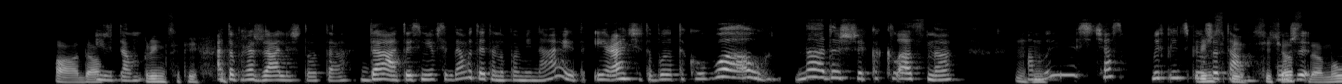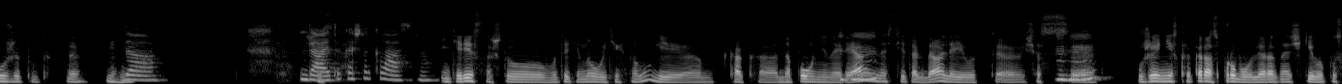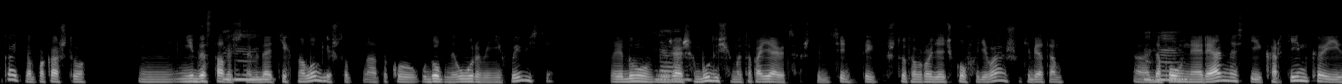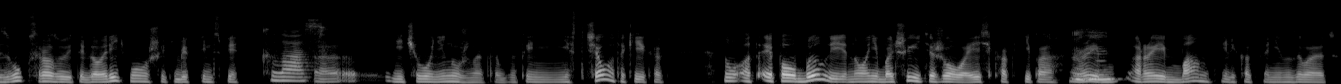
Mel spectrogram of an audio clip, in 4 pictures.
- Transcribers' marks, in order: chuckle; tapping
- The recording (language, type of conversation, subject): Russian, unstructured, Какие гаджеты делают твою жизнь проще?
- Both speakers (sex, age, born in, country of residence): female, 25-29, Russia, United States; male, 45-49, Russia, Germany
